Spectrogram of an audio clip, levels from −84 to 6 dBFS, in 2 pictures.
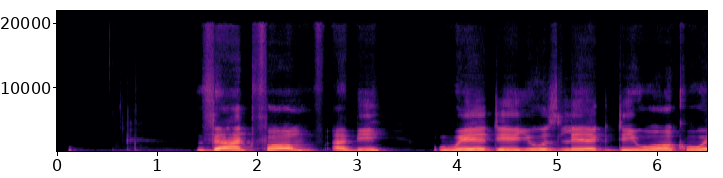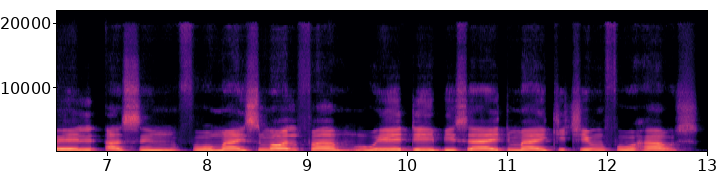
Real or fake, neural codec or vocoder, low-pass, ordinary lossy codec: fake; autoencoder, 48 kHz, 128 numbers a frame, DAC-VAE, trained on Japanese speech; none; none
